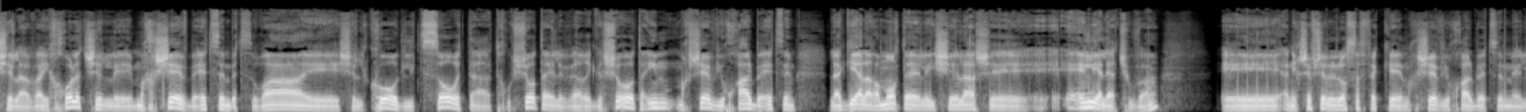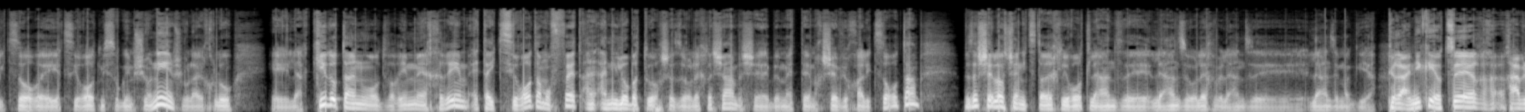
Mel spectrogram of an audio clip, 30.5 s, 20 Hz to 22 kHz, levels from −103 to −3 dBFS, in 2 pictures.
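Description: A sudden voltage pulse, likely from a plug, switch or static discharge, entered the signal at 1.63–1.65 s. The result is a single loud pop, peaking about 10 dB above the speech, which carries on beneath it without interruption.

From 7.61 s to 30.39 s, periodic USB or driver dropouts appear: something blocks the audio path every 0.099 s, and roughly a millisecond of speech is skipped each time. This produces a steady run of ticks, about ten per second, heard only while speech is present.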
